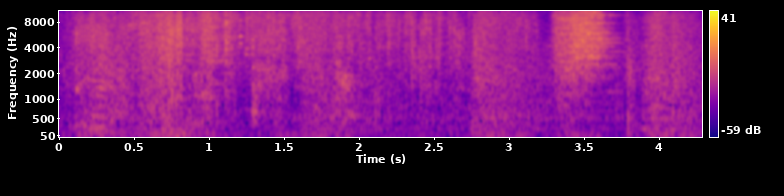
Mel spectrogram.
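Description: Superhero-film battle sound mix: crashing and metallic clanking from the fight, with a loud rushing burst near the end, over the film's score.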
